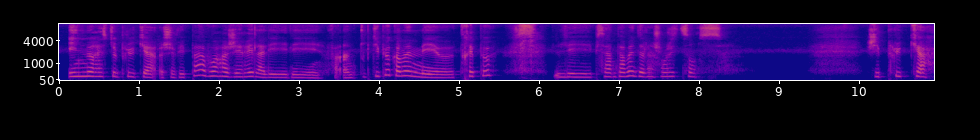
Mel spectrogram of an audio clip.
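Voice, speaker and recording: A plant vlogger narrates casually as she films and works with a hanging plant, frequently slipping into whispers. Her voice sits a little high with a dark tone, and a slight cold leaves her a bit stuffed up.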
